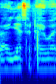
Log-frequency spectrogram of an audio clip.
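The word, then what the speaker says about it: Oryza sativa: धान का है, औरिजया सैटिवाट। मतलब इसका उच्चारण अलग होता है, और आइजा सटाइवा सा है।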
